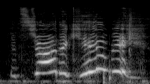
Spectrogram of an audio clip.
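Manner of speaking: high, loud panicked exclamation; alarmed cry. Real, not acted. Player being attacked in the game, alarmed cry. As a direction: cry out under sudden attack.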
